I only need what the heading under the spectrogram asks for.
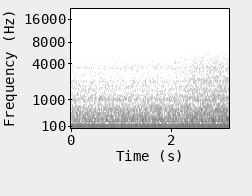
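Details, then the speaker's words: Elica SHY-BLK-90 angled-glass cooker hood, newly fitted, on fan speed 1: low fan whoosh over a steady, deep, unchanging hum; an odd drone from the extractor. "now you can hear the fan up there but also you can hear a bit of a it's I can't explain that"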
